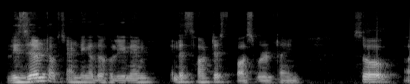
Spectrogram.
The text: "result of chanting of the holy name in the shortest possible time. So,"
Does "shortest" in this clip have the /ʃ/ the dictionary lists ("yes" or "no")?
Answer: no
